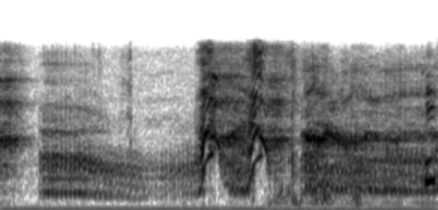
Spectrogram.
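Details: Border Terrier puppy, described as crazy, playing: rough continuous growling with two quick rising-and-falling yelping whines in the middle, then more throaty snarling to the end.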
